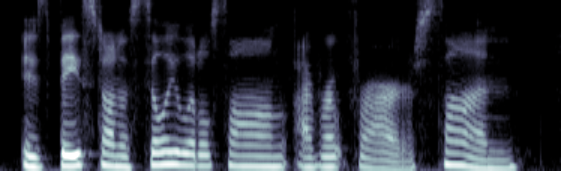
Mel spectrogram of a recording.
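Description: Speaking fairly slowly in a normal speaking voice with an American accent, this speaker uses lively intonation on a very clean recording with a silent background. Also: woman. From Philadelphia suburbs, Delaware County. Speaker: podcast co-host. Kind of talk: casual chat.

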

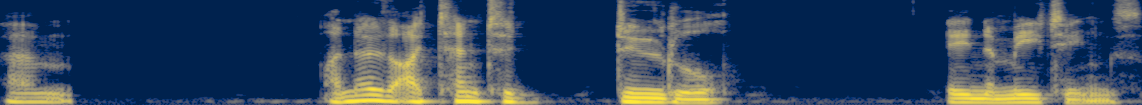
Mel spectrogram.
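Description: A very slow, somewhat breathy man with a British accent, a dark, mellow tone and long, frequent pauses. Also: medium pitch for a man, ordinary pitch variation. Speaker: podcast co-host. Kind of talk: casual chat. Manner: halting.

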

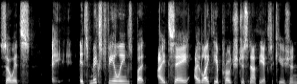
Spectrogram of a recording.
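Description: A man speaks with a fairly high pitch and ordinary pitch variation. The sound is dry and close with no echo, in a very clean recording with a silent background. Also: moderate pace. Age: 40s. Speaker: film podcast guest. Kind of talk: casual chat. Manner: halting, many fillers and repeats.

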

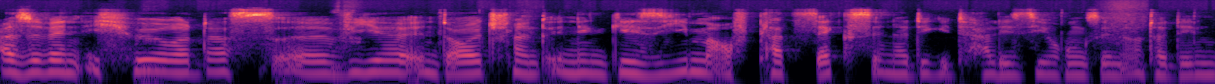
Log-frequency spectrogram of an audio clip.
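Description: A woman with a plain, everyday voice at medium pitch, fairly slow pace and fairly even intonation, dry, close sound with no echo, and a quiet background. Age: 50s. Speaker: business development manager at a digital agency. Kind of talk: casual interview.

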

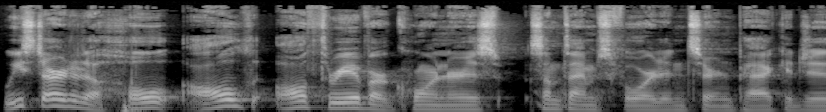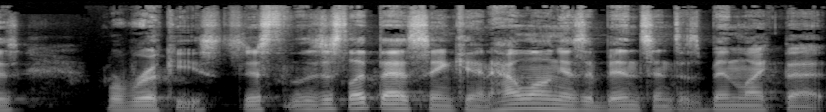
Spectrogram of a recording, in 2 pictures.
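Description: A man's plain, everyday voice at a medium pitch, fairly quick, with ordinary pitch variation, on a very clean recording with a silent background. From US Pacific Northwest. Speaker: sports podcast co-host. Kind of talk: casual chat.

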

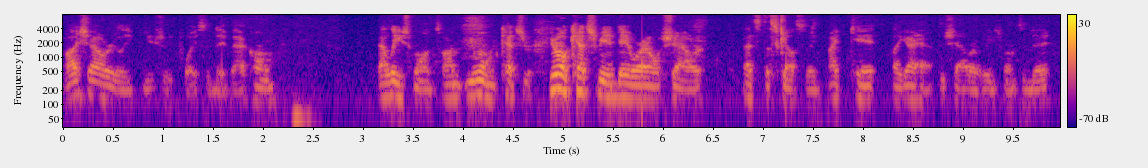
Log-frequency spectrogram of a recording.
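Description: Loudness swings widely as a man talks at a fairly quick pace. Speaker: college student podcast host. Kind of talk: casual chat.

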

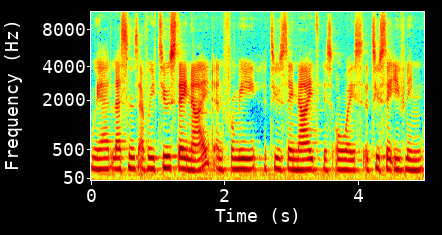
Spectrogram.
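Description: A woman's fairly low-pitched, normal speaking voice at a moderate pace. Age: 20s. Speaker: art teacher trainee. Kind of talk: casual interview. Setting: studio, face to face.

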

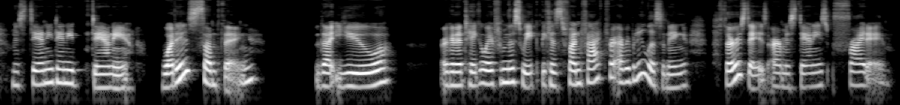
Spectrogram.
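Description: Using a plain, everyday voice, a woman talks at a moderate pace in a medium pitch with ordinary pitch variation. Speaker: podcast host.

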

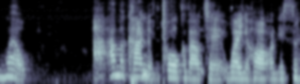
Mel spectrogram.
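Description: At a moderate pace, a woman is speaking. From Britain. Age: 50s. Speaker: small business owner. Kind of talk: casual chat.

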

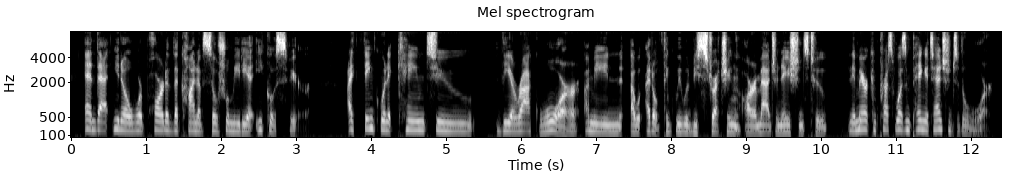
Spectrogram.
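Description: At a fairly quick pace, a woman with a fairly low pitch uses a normal speaking voice and ordinary pitch variation, recorded with a dry, close sound with no echo. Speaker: intelligence analyst and writer. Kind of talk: casual interview conversation.

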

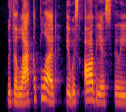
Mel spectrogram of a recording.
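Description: Here a woman uses an ordinary speaking voice at a medium pitch, with ordinary pitch variation and a moderate pace. The sound is dry and close with no echo. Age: middle-aged. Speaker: true crime podcast co-host. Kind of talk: scripted narration; casual chat.

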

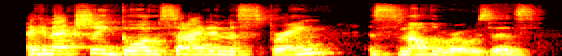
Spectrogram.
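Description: A woman with a Canadian accent speaks in a normal speaking voice at a medium pitch and moderate pace. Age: 40s. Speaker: hypnotist, former smoker. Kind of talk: interview, personal testimony.

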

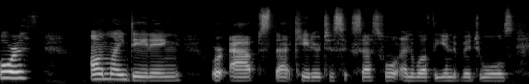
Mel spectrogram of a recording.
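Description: A woman with an American accent speaks in a normal speaking voice at a moderate pace, her intonation lively. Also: fairly low pitch for a woman. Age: 20s. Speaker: podcast co-host. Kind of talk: casual chat.

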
